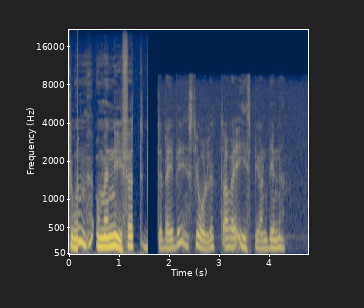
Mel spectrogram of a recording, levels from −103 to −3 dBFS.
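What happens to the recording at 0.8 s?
Nothing goes wrong at 0.8 s; the audio is intact there.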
